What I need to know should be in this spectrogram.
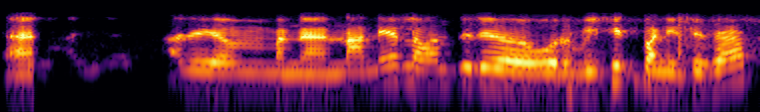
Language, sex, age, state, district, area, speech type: Tamil, male, 45-60, Tamil Nadu, Tiruppur, rural, conversation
